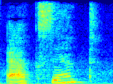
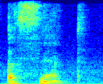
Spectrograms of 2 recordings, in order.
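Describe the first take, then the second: First: ACcent, slow, weight on the first syllable; stress on first syllable. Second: AsSENT, weight on the second syllable; stress on second syllable. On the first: Teacher contrasting two words, accent stressed on the first syllable. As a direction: stress the front of accent: AC-cent. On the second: Teacher contrasting two words, assent stressed on the second syllable. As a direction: stress the end of assent: a-SENT. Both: Shown as a demonstration. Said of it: "if we didn't have any emphasis".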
